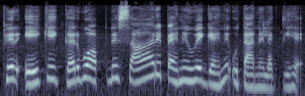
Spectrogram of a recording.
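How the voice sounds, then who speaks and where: High-voiced woman narrating a cartoon story. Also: expressive, unhurried, a little mellow.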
